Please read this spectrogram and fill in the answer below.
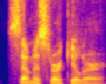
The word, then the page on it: semicircular: American English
